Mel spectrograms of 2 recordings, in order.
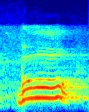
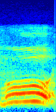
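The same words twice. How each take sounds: First: Put-on high, drawn-out child's wail; mock crying harder. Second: Mock whining call to mother; imitated child crying. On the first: Preacher playing a refused child stepping up tears, loud mock wail. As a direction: wail louder for mother, hammed up. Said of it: "nangis lebih keras". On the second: Preacher playing a child wanting snack money, mock crying. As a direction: wail it like a child begging. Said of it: "Pakai nangis".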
